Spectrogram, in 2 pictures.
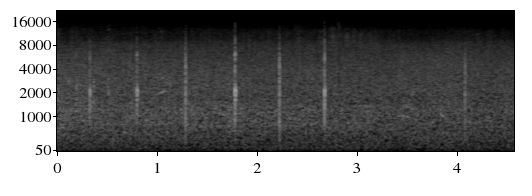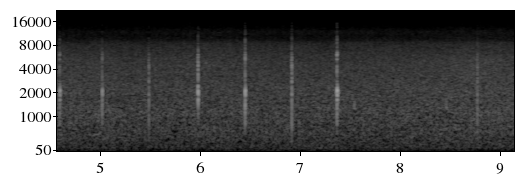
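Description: Hands clap in a slow, steady rhythm.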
